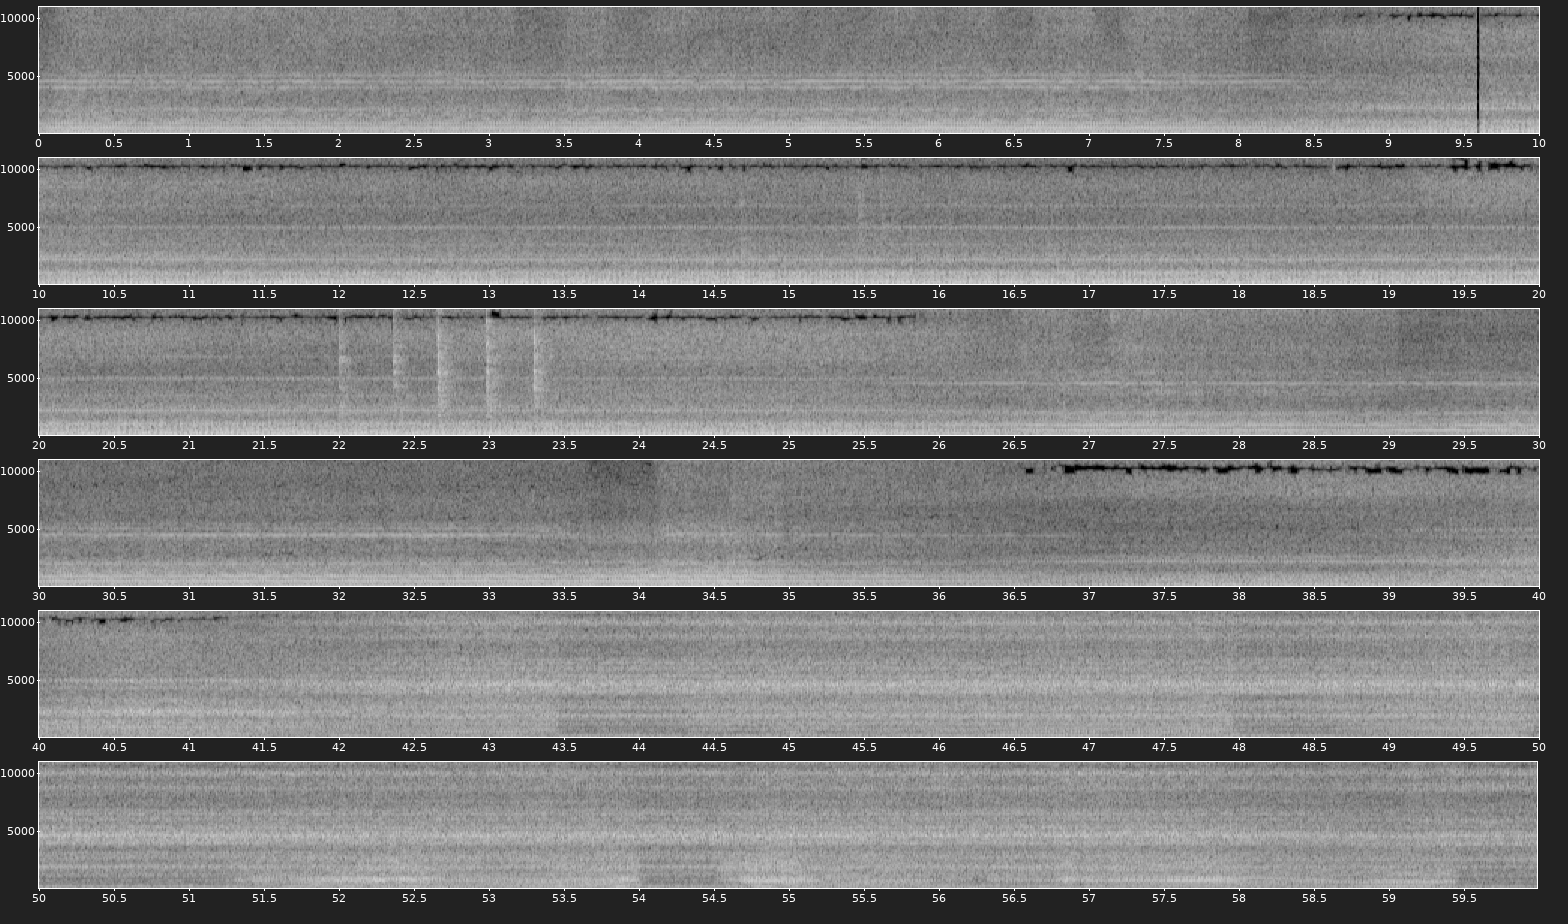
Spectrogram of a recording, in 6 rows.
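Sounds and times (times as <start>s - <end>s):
belt grinder running: 0.0s - 59.9s.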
